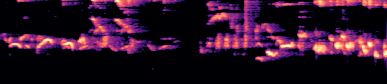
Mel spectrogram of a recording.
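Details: Bornean white-rumped shama, original recording for training captive shamas: lively, looping warbled phrases, a brief pause, then faster bubbling trills and high whistles.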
